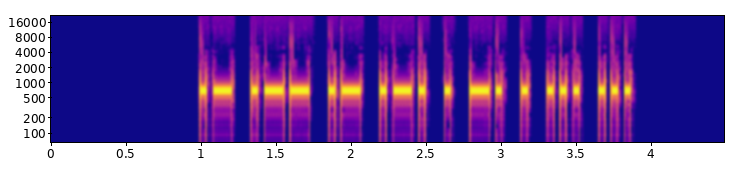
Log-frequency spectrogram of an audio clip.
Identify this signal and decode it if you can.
Morse code, heard as a keyed tone, about 28 wpm, 700 Hz. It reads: AWARENESS
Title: Top 1501-1750 Words 28wpm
